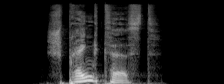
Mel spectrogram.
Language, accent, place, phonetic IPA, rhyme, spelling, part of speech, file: German, Germany, Berlin, [ˈʃpʁɛŋtəst], -ɛŋtəst, sprengtest, verb, De-sprengtest.ogg
- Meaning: inflection of sprengen: 1. second-person singular preterite 2. second-person singular subjunctive II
